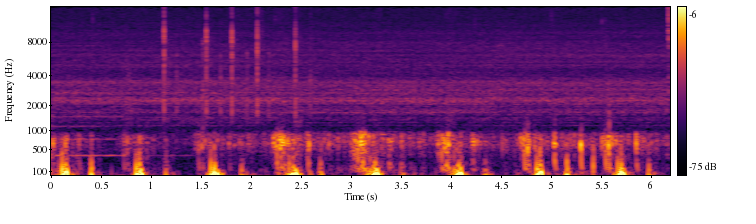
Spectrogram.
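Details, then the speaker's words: Normal heart sounds recorded by a home device's stethoscope sensor pressed against the chest, alongside blood pressure and ECG: steady, regular heartbeat about 74 per minute with normal paired sounds. "la tension artérielle le cg et le son du coeur écoutez ça c'est le son de mon coeur"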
